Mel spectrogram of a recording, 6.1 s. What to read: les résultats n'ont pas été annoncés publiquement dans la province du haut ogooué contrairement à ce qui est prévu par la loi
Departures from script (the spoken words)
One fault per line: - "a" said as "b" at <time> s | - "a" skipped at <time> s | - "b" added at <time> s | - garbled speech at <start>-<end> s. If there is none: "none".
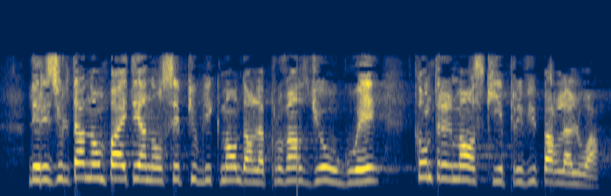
none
